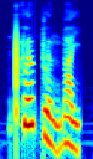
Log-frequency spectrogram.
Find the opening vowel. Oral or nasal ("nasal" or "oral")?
oral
